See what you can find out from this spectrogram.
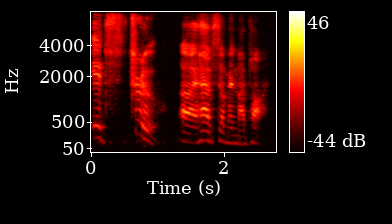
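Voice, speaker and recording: A man playing an earnest, matter-of-fact furry beast in an irreverent radio play, with a husky voice. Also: a little high, lively intonation, slow pace, heavily acted.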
